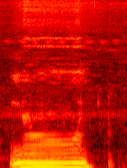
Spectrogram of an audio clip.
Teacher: জিহ্বার আগা তার বরাবর উপরের তালের সঙ্গে লাগাইয়া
